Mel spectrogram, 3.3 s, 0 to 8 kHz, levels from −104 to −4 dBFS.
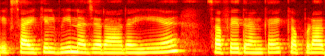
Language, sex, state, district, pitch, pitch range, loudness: Hindi, female, Bihar, Vaishali, 215 Hz, 205-225 Hz, -18 LUFS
